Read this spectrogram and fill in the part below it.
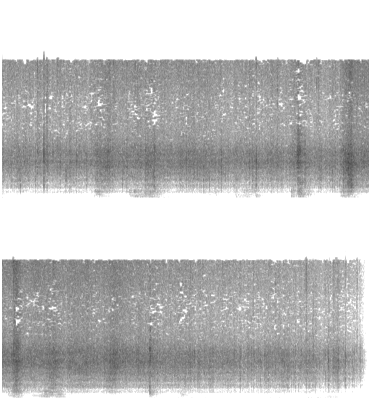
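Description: Leftover rice frying at home in a pan on a gas stove, with a steady sizzle broken by repeated scraping strokes of a spatula as it is stirred, close and fairly loud.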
